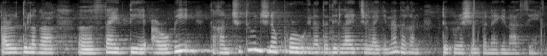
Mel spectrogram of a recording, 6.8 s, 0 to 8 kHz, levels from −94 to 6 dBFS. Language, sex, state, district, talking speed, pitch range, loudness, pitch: Nagamese, female, Nagaland, Dimapur, 195 wpm, 195-225 Hz, -16 LUFS, 205 Hz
